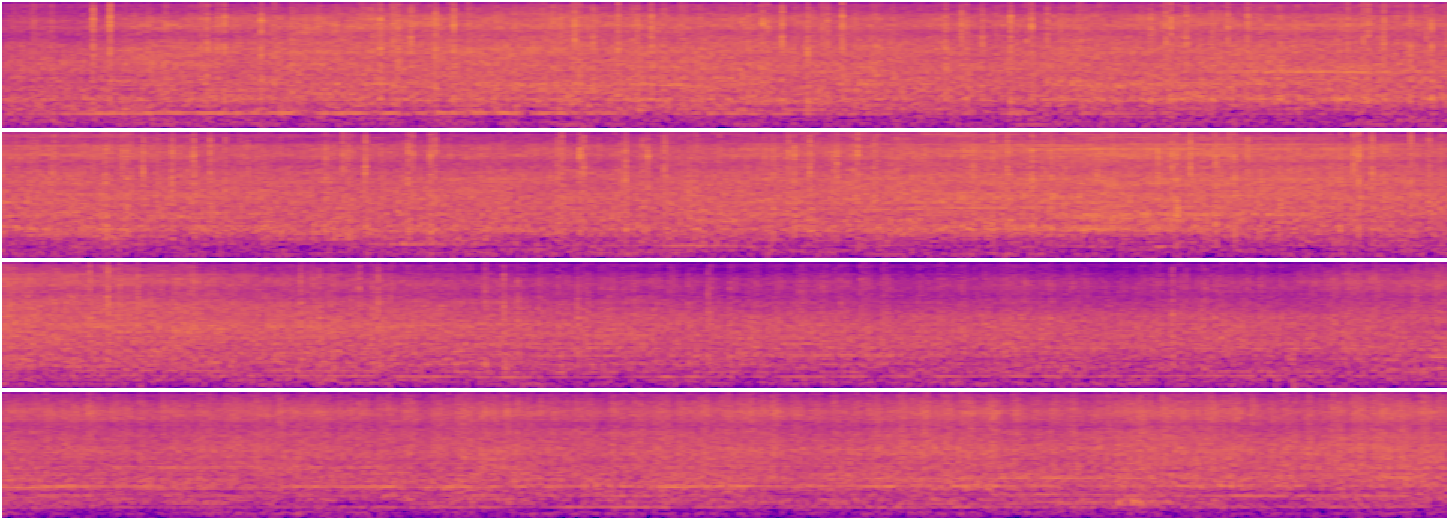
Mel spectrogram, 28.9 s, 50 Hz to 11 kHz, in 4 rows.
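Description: Model electric trains running on track: the steady whine of their small motors and gears over a fast clicking of wheels on the rails. It is loudest about 13 seconds in as a model E257 series express passes, and a higher-pitched motor whine comes in about two thirds of the way through.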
